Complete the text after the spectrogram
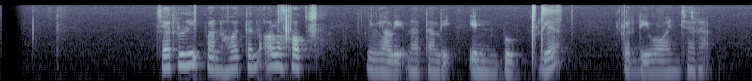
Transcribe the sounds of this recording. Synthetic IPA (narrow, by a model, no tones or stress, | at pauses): t͡ʃɛrlipanɦɔt̪ənɔ̰lɔhɔk̚ | ɲəŋalḭʔnat̪aliːnbuɡɾiaʔ | kɨrdiwawaɲt͡ʃaɾa̰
